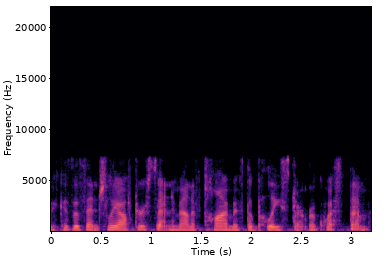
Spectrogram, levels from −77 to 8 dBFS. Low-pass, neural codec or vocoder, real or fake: 7.2 kHz; vocoder, 22.05 kHz, 80 mel bands, HiFi-GAN; fake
